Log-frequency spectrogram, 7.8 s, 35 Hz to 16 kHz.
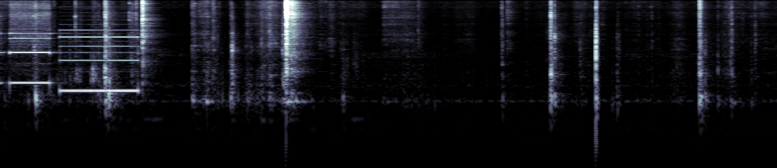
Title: Fix 100% CPU Beep Sound Problem | Branded PC Beep Error Solution | Dell HP Lenovo | #tech #Shorts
